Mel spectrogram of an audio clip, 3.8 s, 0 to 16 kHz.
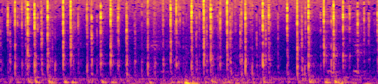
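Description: Fast typing on a 2018 MacBook Pro keyboard produces many quick, light key clicks in an uneven, continuous patter of even loudness, with no voices.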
